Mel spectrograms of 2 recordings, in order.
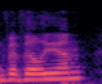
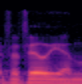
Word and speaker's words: Vivillon: I watched My Hero Academia recently, so I want to say Vivillon, like Lemillion.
